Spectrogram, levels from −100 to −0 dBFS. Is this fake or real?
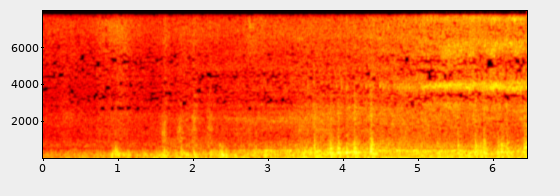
real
